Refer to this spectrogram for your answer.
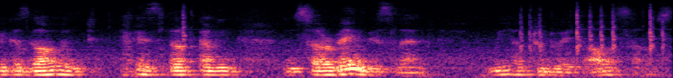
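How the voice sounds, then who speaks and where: Heard with noticeable background noise and audible room echo, the speech proceeds at a moderate pace. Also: man. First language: Bengali. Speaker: film director. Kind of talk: festival Q&A. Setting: cinema with audience.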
